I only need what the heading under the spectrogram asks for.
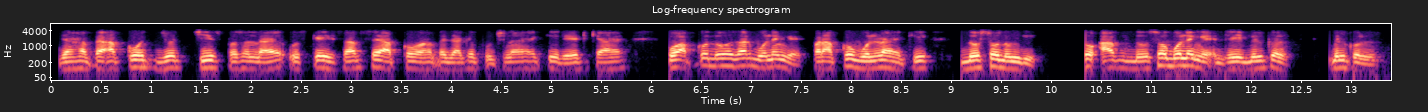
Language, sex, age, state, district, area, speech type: Gujarati, male, 30-45, Gujarat, Narmada, urban, conversation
